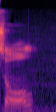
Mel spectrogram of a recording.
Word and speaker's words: Saul: Uh, my name is pronounced Saul. Uh, rhymes with Paul.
